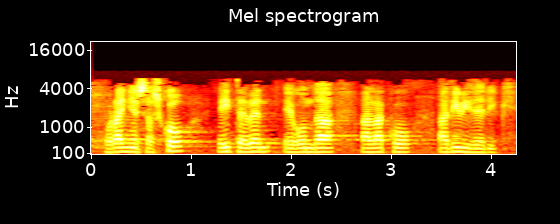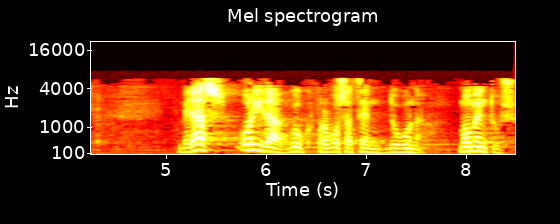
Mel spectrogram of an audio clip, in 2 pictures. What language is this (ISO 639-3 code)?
eus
